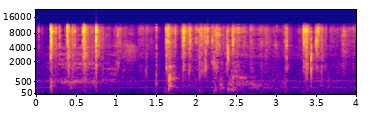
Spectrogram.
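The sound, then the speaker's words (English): Quick papery clicks and riffling bursts come in irregular clusters, like the encounter deck of a card game being shuffled, fairly quiet and with no talking over it. “Shuffle the encounter deck.”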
